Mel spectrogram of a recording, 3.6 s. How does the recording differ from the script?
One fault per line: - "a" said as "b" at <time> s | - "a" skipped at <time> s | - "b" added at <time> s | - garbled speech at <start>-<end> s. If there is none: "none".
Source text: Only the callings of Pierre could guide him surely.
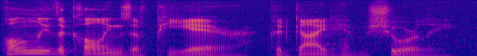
none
